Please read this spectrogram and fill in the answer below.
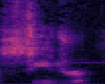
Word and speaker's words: Cidre: Stella Artois logo there and cedra if you want to use the French pronunciation I wanted to cover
